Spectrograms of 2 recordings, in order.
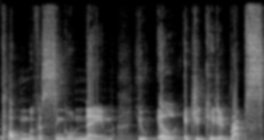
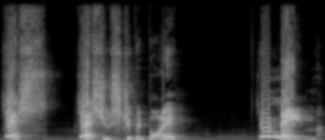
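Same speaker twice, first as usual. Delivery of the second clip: high, loud, impatient demand; imperious outburst of irritation; exasperated; 6 semitones higher, 6 dB louder than usual. Acted. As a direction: snap at him like a haughty dame. Dame impatiently demands his name.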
